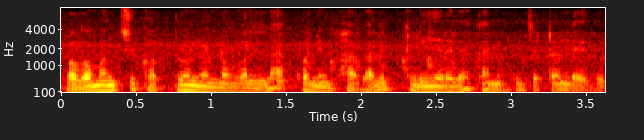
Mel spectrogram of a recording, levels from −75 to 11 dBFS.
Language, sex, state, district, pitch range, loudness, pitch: Telugu, male, Andhra Pradesh, Manyam, 100-130 Hz, -22 LUFS, 120 Hz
